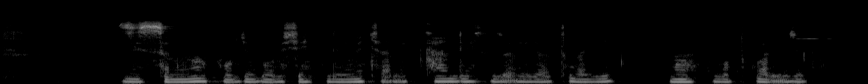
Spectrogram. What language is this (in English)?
Kinyarwanda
